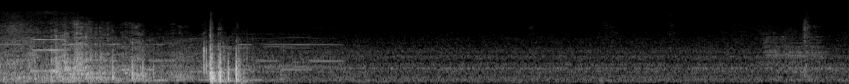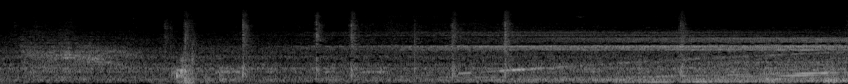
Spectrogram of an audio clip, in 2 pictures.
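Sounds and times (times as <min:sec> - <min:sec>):
Tsukuba Express electric commuter train pulling away: 0:00.0 - 0:04.0, 0:07.4 - 0:10.1, 0:10.7 - 0:16.9
train clunks and rattles: 0:00.5 - 0:02.6.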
